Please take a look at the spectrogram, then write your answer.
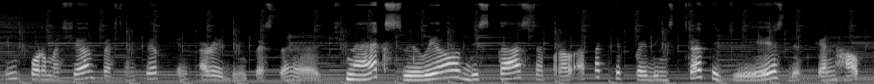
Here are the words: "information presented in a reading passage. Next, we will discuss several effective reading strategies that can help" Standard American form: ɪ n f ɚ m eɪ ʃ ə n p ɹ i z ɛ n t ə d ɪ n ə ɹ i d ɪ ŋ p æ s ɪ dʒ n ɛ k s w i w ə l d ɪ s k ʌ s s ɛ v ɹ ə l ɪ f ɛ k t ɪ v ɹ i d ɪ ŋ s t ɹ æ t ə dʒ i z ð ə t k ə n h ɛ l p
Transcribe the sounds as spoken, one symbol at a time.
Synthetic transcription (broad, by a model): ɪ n f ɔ m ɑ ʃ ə n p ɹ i s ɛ n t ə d ɪ n ə ɹ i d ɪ ŋ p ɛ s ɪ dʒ n ɛ k s w i w ə l d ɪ s k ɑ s s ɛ p ɹ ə l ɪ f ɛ k t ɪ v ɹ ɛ d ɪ ŋ s t ɹ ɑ t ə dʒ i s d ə t k ə n h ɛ l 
